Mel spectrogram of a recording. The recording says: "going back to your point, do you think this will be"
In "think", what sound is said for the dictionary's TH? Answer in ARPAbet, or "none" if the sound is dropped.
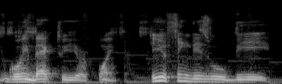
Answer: TH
